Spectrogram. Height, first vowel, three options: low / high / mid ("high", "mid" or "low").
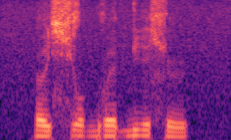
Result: mid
